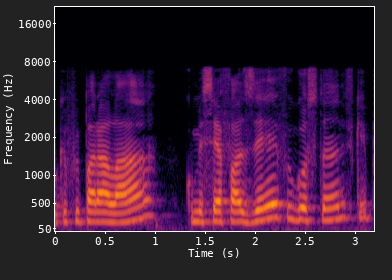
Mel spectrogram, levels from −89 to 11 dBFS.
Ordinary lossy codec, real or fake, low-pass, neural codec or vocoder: none; real; 7.2 kHz; none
